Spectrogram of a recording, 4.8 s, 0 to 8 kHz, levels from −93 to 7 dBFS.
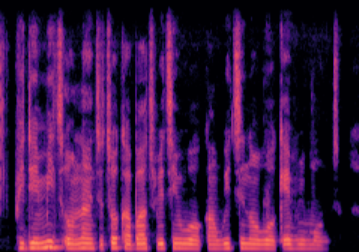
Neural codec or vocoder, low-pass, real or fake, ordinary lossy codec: none; none; real; none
